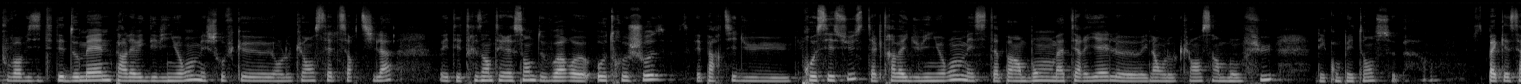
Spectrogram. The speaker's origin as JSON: {"language": "French", "town": "Loches", "region": "Centre-Val de Loire", "country": "France", "said": "je viens de Loche."}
